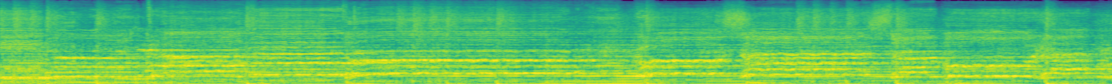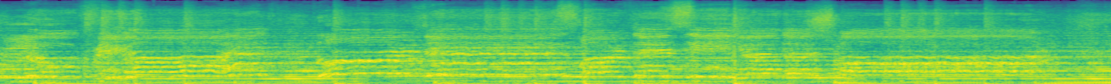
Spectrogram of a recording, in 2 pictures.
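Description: Mixed choir of men and women singing a slow song in long held notes, over steady low notes underneath.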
